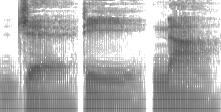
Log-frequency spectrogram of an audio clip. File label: "jetina", concat syllables; Affixing experiment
